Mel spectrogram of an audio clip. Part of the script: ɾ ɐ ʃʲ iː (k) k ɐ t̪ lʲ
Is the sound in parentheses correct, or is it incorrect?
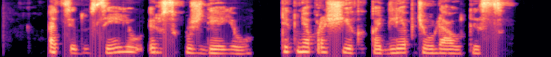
correct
